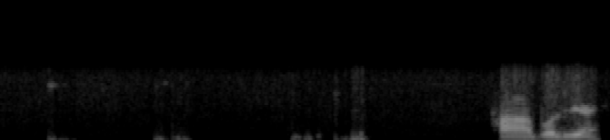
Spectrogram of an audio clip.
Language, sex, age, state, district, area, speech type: Hindi, male, 30-45, Bihar, Samastipur, urban, conversation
